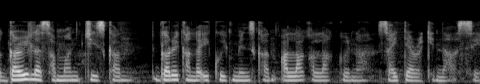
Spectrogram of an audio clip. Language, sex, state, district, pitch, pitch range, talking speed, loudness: Nagamese, female, Nagaland, Kohima, 190 Hz, 185-200 Hz, 210 wpm, -19 LUFS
